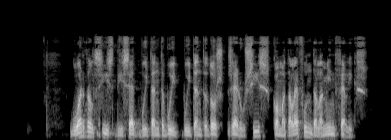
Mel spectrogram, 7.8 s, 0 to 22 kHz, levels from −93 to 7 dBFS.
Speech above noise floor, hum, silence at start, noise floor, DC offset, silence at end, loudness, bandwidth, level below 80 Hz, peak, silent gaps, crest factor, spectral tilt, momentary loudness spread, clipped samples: 39 dB; none; 1.4 s; -60 dBFS; under 0.1%; 0.55 s; -21 LUFS; 7.8 kHz; -60 dBFS; -2 dBFS; none; 20 dB; -5 dB/octave; 6 LU; under 0.1%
